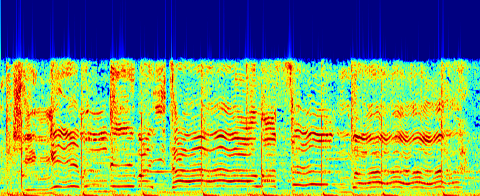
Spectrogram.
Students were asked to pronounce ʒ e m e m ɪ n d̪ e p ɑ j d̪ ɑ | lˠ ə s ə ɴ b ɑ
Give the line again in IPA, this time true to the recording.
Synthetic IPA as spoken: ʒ e ŋ e m ɪ n d̪ e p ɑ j t̪ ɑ | lˠ ɑ s ə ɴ b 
